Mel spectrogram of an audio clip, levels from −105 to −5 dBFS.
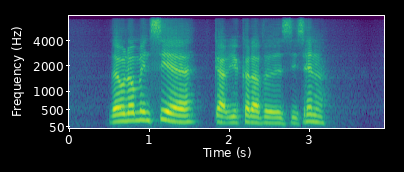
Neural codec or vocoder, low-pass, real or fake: codec, 16 kHz, 0.2 kbps, FocalCodec; 7.2 kHz; fake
